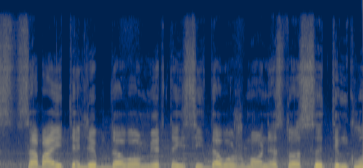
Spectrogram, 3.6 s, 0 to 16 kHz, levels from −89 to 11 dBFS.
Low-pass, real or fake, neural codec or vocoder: 14.4 kHz; real; none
